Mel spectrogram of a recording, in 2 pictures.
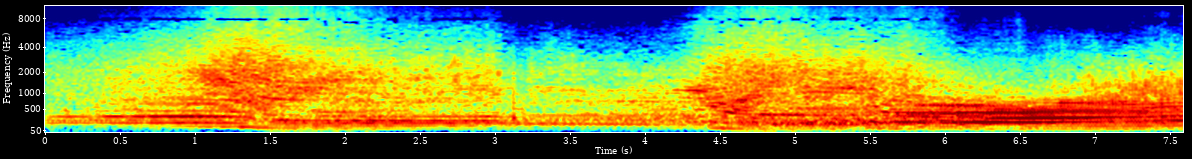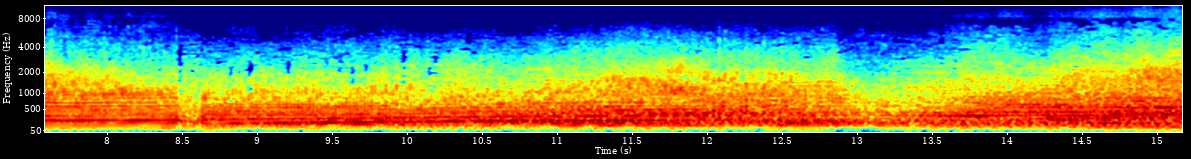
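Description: Racing motorcycles passing at speed, several in turn, each one's engine pitch falling as it goes by, with engine sound carrying on steadily between the passes.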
